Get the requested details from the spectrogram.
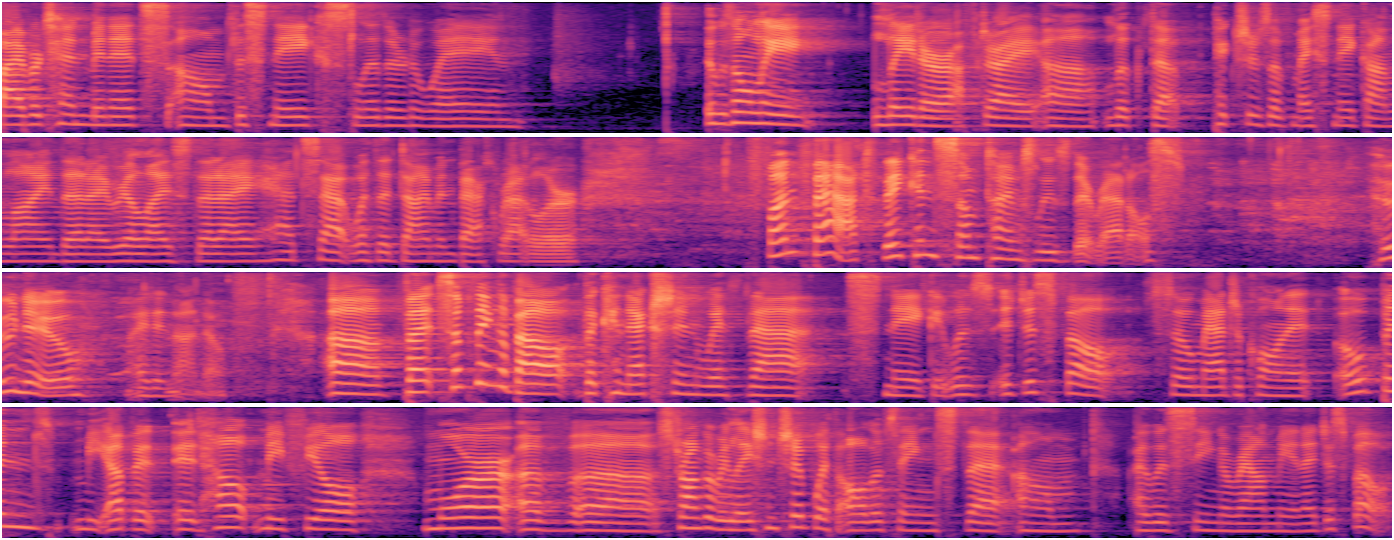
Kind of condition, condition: setting, live audience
